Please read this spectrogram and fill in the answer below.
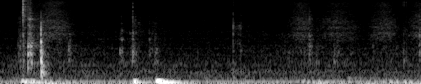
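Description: A few light clicks from a computer keyboard and mouse in the first second, over a faint steady low hum.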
